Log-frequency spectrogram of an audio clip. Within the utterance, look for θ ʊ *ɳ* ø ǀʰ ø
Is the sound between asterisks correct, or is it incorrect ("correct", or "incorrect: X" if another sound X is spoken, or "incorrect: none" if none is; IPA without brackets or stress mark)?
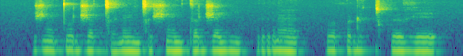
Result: incorrect: ɖ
